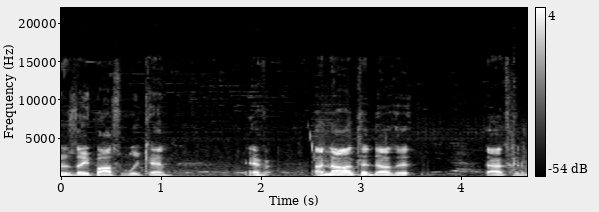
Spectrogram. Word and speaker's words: Ananta: Well, I mean, they're going to be on the competitive table because if the Ant I'm saying the name wrong. I forgot how to say it already. Ananta.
